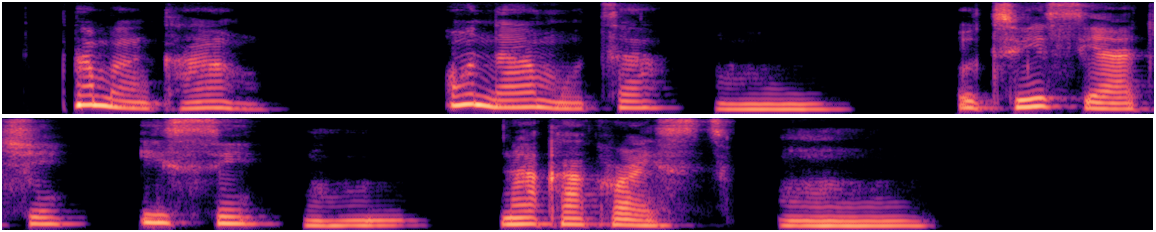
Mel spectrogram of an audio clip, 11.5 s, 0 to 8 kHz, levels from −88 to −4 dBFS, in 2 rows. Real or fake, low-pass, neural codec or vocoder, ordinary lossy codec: real; none; none; none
